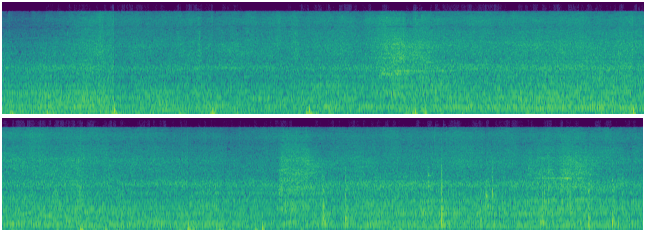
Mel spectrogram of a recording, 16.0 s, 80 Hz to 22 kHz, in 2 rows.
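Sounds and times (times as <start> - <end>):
sawmill machinery humming: 8.3 - 16.0.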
